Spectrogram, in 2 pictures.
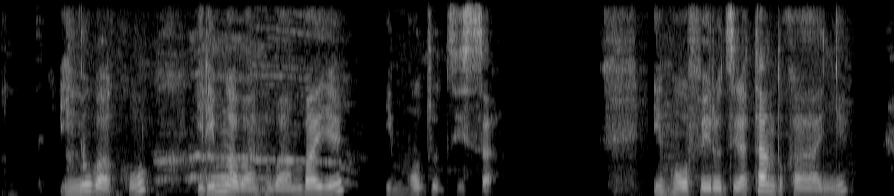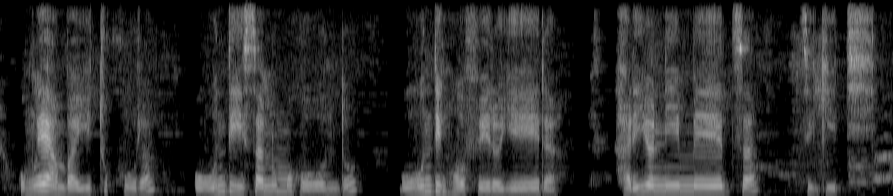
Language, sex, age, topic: Rundi, female, 25-35, education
